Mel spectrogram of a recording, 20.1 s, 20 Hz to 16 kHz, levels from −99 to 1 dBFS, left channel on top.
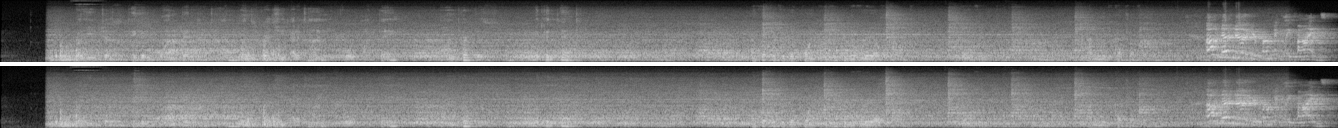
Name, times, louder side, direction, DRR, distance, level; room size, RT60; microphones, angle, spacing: Rain, 0.7-19.3, right 1 dB, 65° right, 1.4 m, -25 dB
voice 1, 1.0-6.2 6.6-7.5 7.8-8.7, left 2 dB, 65° left, 1 dB, 0.7 m, -27 dB
voice 2, 11.3-13.7 14.3-15.1 15.4-15.8 16.3-17.4, equal, ahead, -1 dB, 0.5 m, -28 dB
voice 3, 17.8-19.9, left 1 dB, 35° left, -3 dB, 2.3 m, -19 dB
12.0 x 11.0 x 2.5 m, 1.2 s
head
